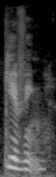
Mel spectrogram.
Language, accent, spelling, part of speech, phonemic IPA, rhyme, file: English, US, giving, verb / adjective / noun, /ˈɡɪvɪŋ/, -ɪvɪŋ, En-us-giving.ogg
- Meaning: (verb) present participle and gerund of give; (adjective) Having the tendency to give; generous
